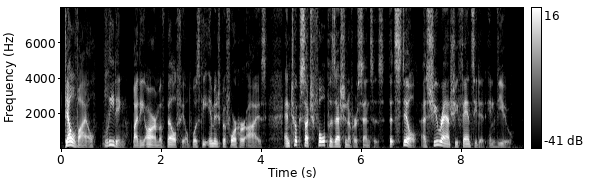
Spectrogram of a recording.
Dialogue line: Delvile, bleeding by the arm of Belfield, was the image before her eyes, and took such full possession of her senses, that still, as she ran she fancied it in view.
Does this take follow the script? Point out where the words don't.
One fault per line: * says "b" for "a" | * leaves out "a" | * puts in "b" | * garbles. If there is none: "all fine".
all fine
